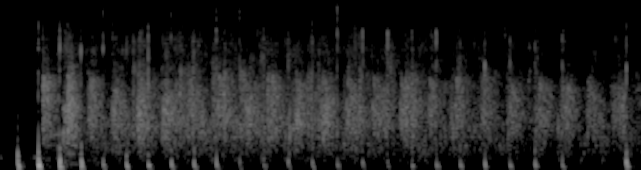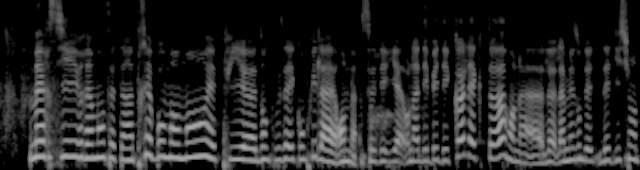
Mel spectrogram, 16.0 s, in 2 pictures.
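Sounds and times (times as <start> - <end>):
audience applause: 0.5 - 8.4
speech: 8.4 - 16.0.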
